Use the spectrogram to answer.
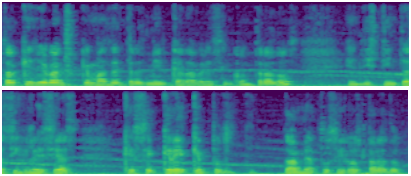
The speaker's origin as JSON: {"language": "Spanish", "country": "Mexico", "said": "Claro que soy mexicano."}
